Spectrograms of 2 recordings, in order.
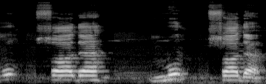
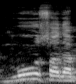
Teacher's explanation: حمزہ آ جاتا ہے تو یہاں پر کیا ہوتا ہے، ایک جھرکنگ ساؤنڈ، ایک جھٹکے کی سی آواز پیدا ہوتی ہے، تو وہ آپ نے یہاں پیدا کرنی ہے.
